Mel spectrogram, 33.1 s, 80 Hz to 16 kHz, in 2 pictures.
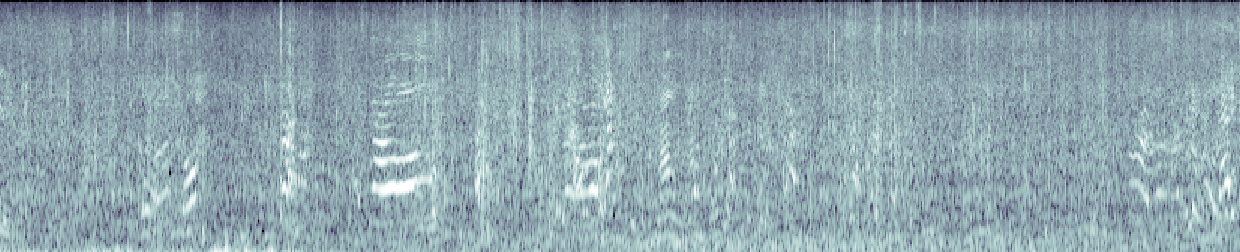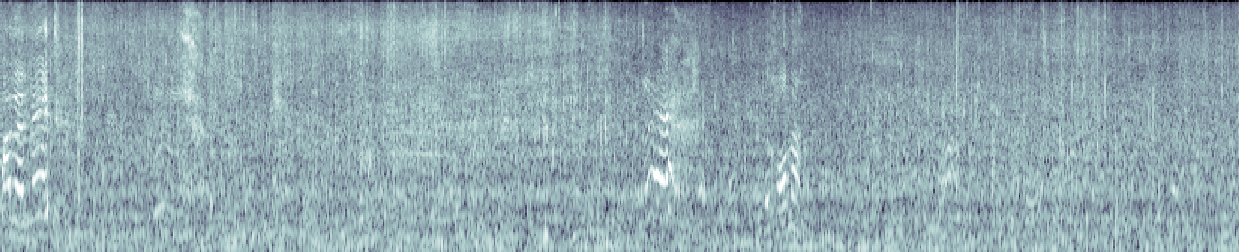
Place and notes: Kinderbad Marzili Bern
Kinderbad im Marzili, Brustschwumm gemischt mit Hundeschwumm von einem kleinen Mädchen, die Mutter schaut kritisch zu
Bern, Schweiz, 10 June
